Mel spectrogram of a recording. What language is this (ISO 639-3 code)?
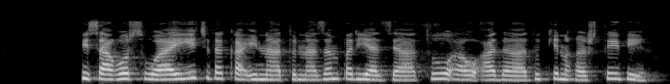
pus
